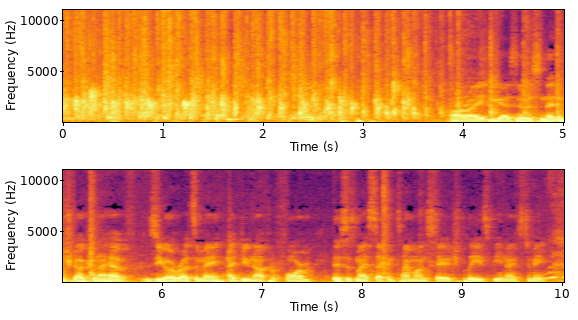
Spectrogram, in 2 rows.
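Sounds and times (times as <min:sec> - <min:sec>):
audience applauding: 0:00.0 - 0:05.0
speech: 0:03.9 - 0:10.0.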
